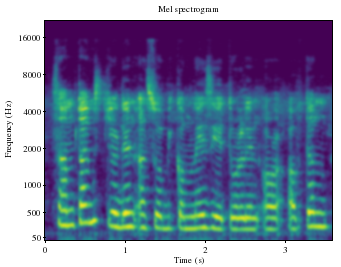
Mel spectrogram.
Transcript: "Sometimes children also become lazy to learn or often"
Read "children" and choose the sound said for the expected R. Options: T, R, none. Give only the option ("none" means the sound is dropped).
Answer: none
